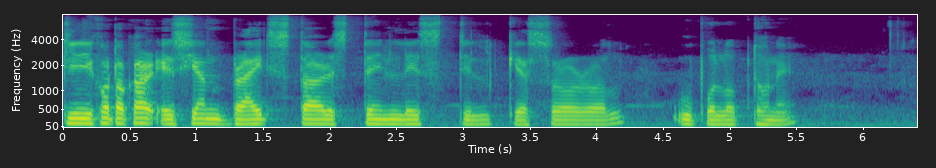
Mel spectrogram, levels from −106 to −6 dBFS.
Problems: background sounds at intervals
